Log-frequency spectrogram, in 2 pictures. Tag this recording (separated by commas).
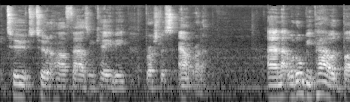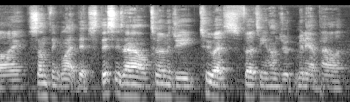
Speech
